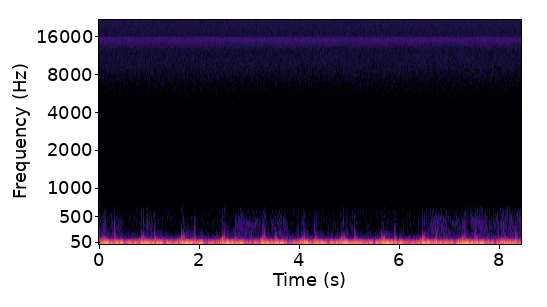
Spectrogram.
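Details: Adult's own normal heartbeat recorded with an experimental microphone enclosure and tube, dominant frequency about 10 Hz, including a breath-hold: deep, muffled, fairly regular thumping about 75 per minute under a constant low rumble.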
